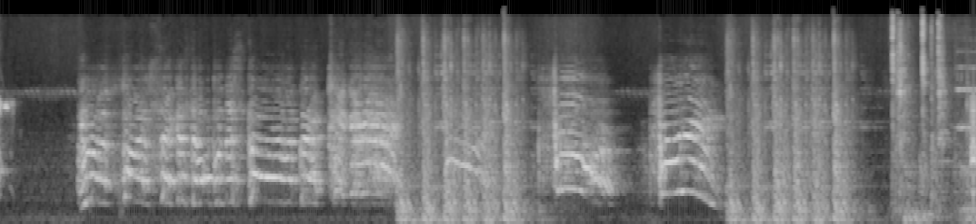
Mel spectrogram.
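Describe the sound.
A door of an empty building with no front entrance thuds heavily as it opens, with a burst of repeated low knocks and thumps, loud, over a continuous tonal, voice-like background.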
